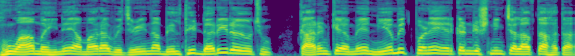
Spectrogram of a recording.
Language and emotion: Gujarati, fearful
